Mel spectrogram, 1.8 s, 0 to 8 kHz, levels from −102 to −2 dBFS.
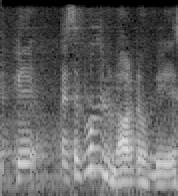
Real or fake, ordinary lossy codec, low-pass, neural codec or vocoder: fake; none; 7.2 kHz; codec, 16 kHz in and 24 kHz out, 0.6 kbps, FireRedTTS-2 codec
